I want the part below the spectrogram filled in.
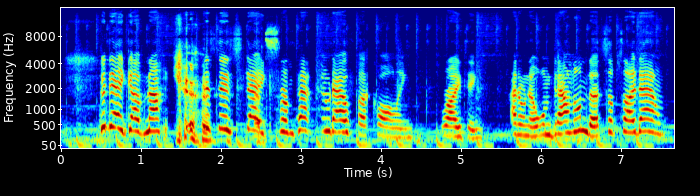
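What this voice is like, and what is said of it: Australian accent drifting British. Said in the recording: “you have to read this email in an Australian accent. ... That kind of started off a little British, I think.”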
